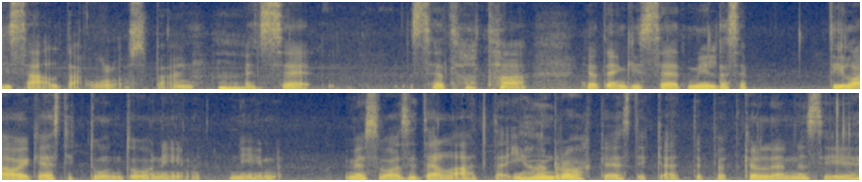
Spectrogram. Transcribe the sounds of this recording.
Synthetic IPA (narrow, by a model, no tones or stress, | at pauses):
sisæ̰lt̪æ̰ʔṵlo̰spæ̰inet̪se | set̪ʰot̪ʰɑjot̪ḛŋkisseet̪milt̪æse | t̪ilɑoikeːst̪it̪tunt̪uːnḭnnḭːn | myøsuosit̪elːɑ̰ːḛt̪ːæ̰ʔihɑnrohkeːst̪ikkæ̰yt̪ːipøt̪kølːenːesḭːh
